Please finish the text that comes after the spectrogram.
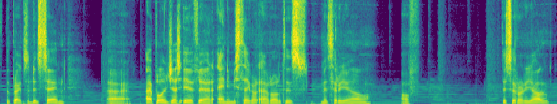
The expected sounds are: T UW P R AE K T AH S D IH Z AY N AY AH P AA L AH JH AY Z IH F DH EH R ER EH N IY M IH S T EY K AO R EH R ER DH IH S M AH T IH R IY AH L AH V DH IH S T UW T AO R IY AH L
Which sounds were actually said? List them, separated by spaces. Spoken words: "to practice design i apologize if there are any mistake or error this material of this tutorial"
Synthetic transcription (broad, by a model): T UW P R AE K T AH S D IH S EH N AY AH P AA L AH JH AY S IH F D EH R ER EH N IY M IH S T EY K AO L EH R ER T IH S M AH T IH R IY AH L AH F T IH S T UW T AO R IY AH L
